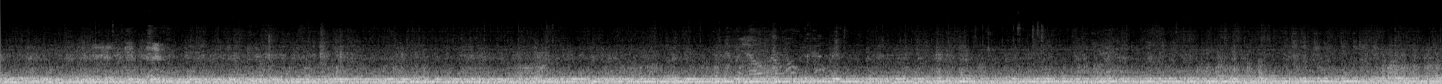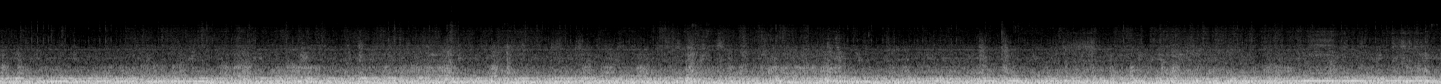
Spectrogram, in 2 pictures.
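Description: A steam locomotive rumbles steadily along the track.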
